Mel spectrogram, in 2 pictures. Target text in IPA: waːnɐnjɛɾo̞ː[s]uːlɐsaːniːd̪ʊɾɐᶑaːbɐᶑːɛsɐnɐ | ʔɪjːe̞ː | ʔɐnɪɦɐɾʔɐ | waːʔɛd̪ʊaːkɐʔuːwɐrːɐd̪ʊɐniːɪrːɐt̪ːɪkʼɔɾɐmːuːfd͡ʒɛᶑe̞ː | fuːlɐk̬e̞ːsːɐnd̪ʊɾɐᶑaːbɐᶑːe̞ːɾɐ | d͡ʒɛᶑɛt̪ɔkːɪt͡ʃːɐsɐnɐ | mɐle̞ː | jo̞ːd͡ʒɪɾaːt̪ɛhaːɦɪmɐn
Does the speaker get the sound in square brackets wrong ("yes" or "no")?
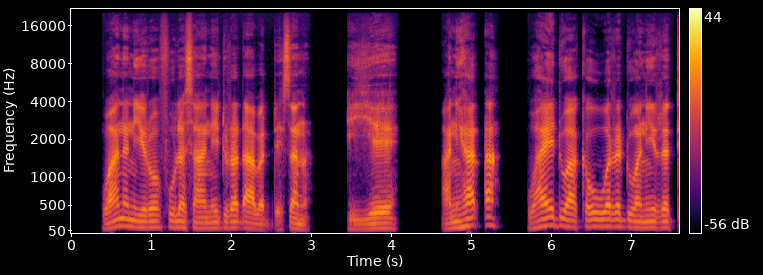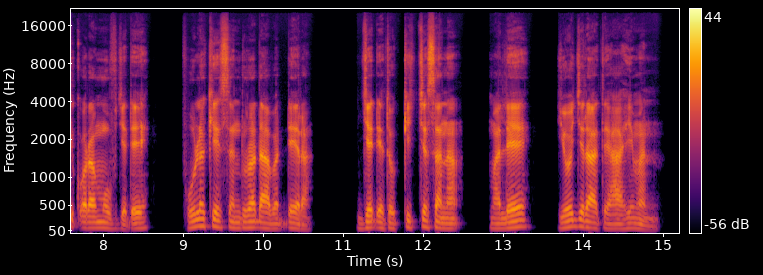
yes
